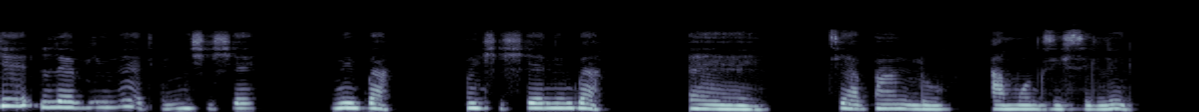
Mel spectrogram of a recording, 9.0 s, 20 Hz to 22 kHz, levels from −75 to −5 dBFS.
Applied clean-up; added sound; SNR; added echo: none; none; none; none.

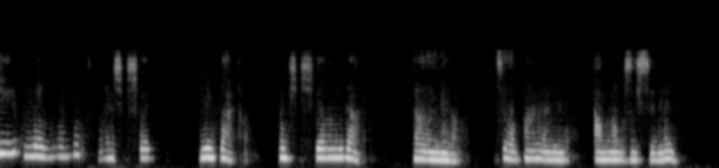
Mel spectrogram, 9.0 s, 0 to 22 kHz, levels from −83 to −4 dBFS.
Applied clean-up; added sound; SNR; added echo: neural mask model DeepFilterNet 3.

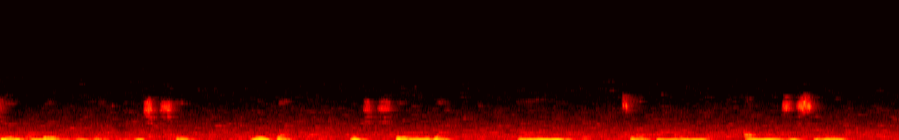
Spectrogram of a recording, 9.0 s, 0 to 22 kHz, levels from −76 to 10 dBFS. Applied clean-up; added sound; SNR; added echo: classical method log-MMSE.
